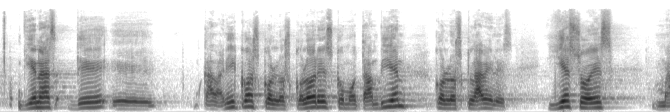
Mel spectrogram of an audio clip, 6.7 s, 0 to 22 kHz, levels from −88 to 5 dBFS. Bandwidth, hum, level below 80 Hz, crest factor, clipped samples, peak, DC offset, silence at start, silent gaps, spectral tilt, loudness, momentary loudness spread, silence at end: 15 kHz; none; -70 dBFS; 18 dB; under 0.1%; -2 dBFS; under 0.1%; 0.2 s; none; -5 dB/octave; -20 LUFS; 14 LU; 0 s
